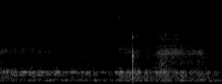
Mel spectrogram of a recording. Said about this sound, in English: Indigo. Okay, so even over this really bright marker, once I start putting the pencil in, and again, it's a scribble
